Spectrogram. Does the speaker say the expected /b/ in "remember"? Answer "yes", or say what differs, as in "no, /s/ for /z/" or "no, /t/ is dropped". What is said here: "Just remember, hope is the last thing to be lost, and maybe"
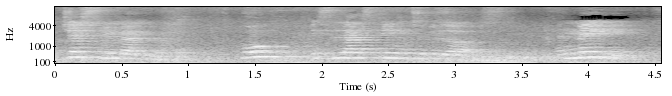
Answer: yes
